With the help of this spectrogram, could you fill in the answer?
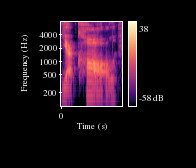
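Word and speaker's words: יחל: it has three characters the yard right here which makes the y sound and then the kat which can be used as the k sound or the c h interchangeably and then the long right here which makes the the l sound and when you put it together you get ya call ya call and going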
